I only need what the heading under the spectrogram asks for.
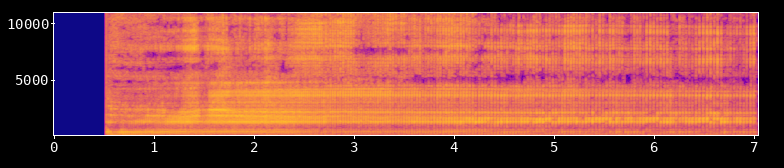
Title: The Aaronic Burping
